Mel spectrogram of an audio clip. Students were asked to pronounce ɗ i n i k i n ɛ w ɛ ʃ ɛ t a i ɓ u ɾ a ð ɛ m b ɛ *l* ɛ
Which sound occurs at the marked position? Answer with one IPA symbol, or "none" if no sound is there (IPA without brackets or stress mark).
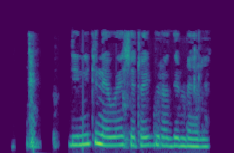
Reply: l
